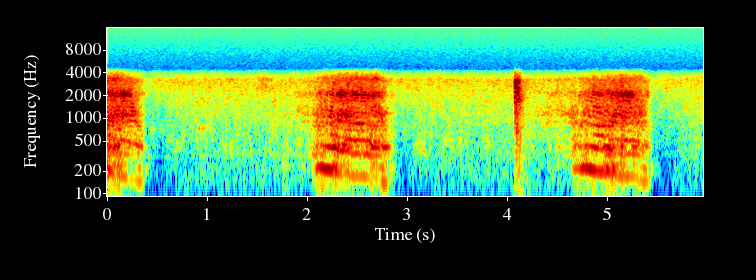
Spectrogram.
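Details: Loud, rough, rattling snores on each in-breath, about two to three every six seconds, with quiet pauses between; adult woman (ex-wife) snoring.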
